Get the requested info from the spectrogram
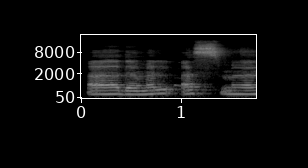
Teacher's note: अलिफ और लाम जो है उसको हम साइलेंट करेंगे और लाम में डायरेक्ट मिला देंगे मीम को · आदमल अस्मा, हमज़ा जो है वो मफ्तू है, सीन जो है वो साकिन है और सीन पे सीटी की आवाज़ वाज़िया तौर पे आनी चाहिए क्योंकि यह रूफ़ सफ़ीरिया है। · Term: लाम तारीफ़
